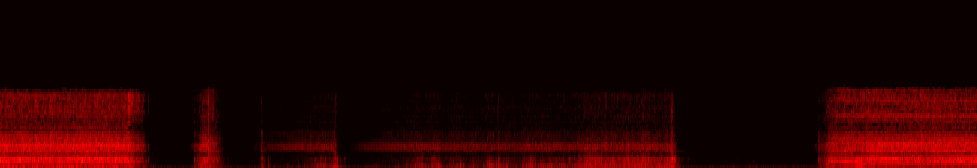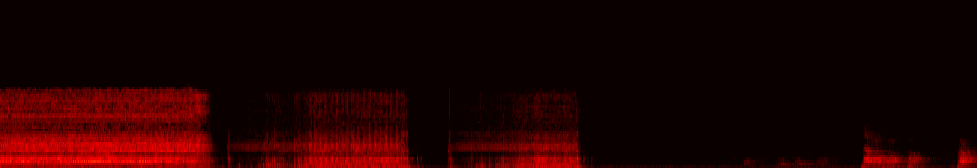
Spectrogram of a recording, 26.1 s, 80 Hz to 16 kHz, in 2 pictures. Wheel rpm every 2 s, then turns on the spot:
60, 0, 10, 10, 10, 30, 70, 50, 20, 10, 10, 0, 0.
4-6 8-10 16-18 20-22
